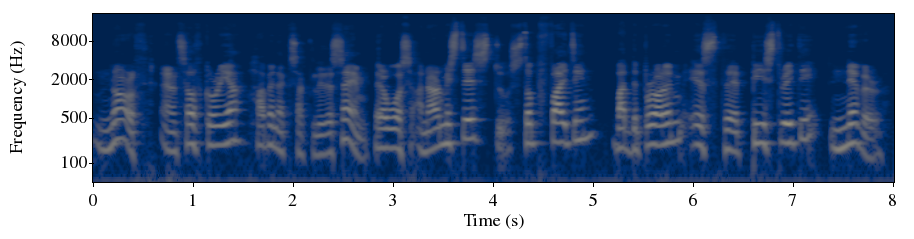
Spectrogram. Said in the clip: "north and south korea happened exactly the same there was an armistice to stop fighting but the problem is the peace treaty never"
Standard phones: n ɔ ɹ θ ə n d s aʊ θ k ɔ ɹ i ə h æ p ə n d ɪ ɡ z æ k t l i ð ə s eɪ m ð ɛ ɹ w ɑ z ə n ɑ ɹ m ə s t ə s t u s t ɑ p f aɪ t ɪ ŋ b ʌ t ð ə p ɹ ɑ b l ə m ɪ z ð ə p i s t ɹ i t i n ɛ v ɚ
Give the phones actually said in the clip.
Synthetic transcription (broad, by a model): n ɔ ɹ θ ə n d s aʊ θ k ɔ ɹ i ə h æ b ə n ɪ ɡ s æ k t l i ð ə s eɪ m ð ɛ ɹ w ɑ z ə n ɑ ɹ m ə s t ə s t u s t ɑ p f aɪ t ɪ ŋ b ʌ t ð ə p ɹ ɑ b l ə m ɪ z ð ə p i s t ɹ i t i n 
